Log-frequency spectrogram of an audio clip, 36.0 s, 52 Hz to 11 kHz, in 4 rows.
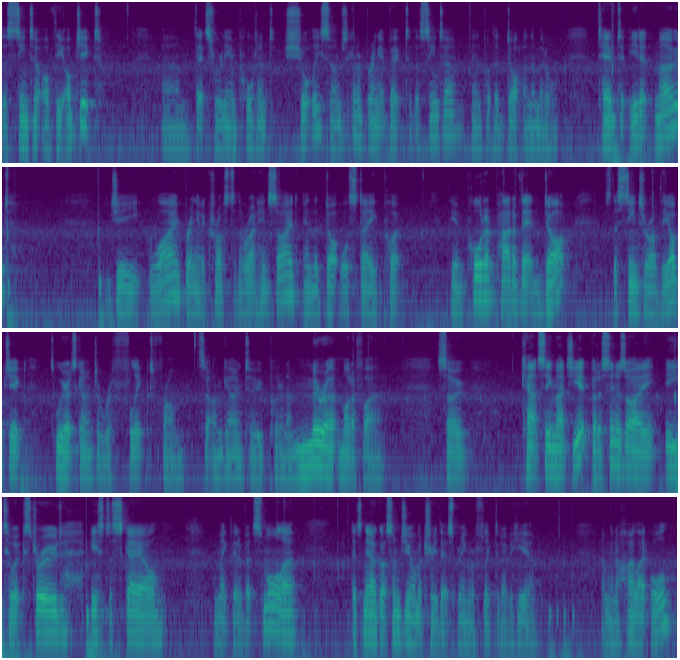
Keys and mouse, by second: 7.9 Tab, 8.8 Tab, 10.0 g, 34.1 a, 34.3 a.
